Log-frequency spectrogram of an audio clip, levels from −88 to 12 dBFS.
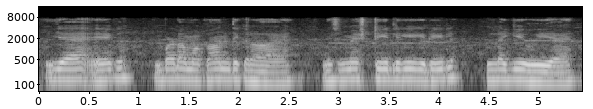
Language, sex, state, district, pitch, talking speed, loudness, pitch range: Hindi, male, Uttar Pradesh, Shamli, 135 Hz, 155 wpm, -14 LUFS, 125-140 Hz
